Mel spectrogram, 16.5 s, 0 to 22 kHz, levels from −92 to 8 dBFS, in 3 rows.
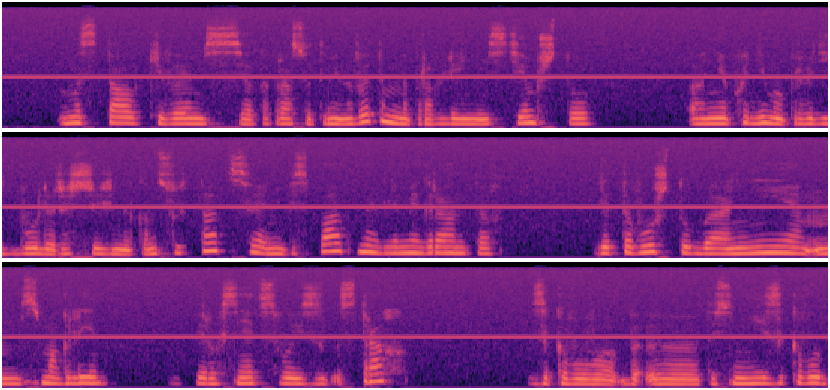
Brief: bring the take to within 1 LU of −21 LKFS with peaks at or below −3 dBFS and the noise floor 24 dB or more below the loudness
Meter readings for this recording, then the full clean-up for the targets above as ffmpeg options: interfering tone 1,900 Hz; level of the tone −35 dBFS; background noise floor −35 dBFS; target noise floor −49 dBFS; integrated loudness −24.5 LKFS; sample peak −9.5 dBFS; target loudness −21.0 LKFS
→ -af "bandreject=frequency=1900:width=30"
-af "afftdn=noise_reduction=14:noise_floor=-35"
-af "volume=3.5dB"

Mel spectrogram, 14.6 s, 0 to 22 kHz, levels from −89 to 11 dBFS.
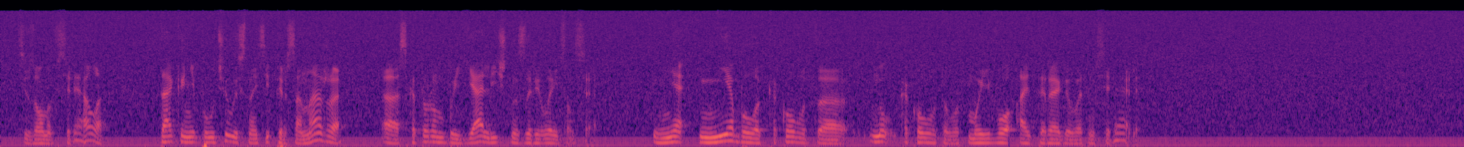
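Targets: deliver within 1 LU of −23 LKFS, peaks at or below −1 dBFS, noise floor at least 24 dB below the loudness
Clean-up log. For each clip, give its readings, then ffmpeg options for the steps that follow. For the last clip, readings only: mains hum 60 Hz; hum harmonics up to 240 Hz; level of the hum −40 dBFS; background noise floor −38 dBFS; target noise floor −55 dBFS; integrated loudness −30.5 LKFS; sample peak −12.0 dBFS; target loudness −23.0 LKFS
→ -af "bandreject=frequency=60:width_type=h:width=4,bandreject=frequency=120:width_type=h:width=4,bandreject=frequency=180:width_type=h:width=4,bandreject=frequency=240:width_type=h:width=4"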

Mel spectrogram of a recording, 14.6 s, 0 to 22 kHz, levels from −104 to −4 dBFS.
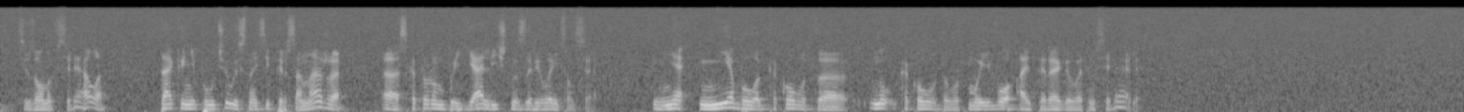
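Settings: mains hum none found; background noise floor −40 dBFS; target noise floor −55 dBFS
→ -af "afftdn=noise_reduction=15:noise_floor=-40"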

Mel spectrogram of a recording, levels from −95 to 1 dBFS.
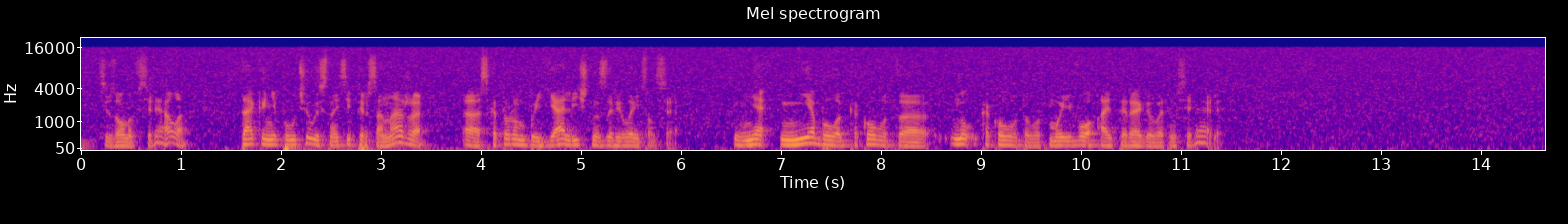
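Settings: background noise floor −50 dBFS; target noise floor −55 dBFS
→ -af "afftdn=noise_reduction=6:noise_floor=-50"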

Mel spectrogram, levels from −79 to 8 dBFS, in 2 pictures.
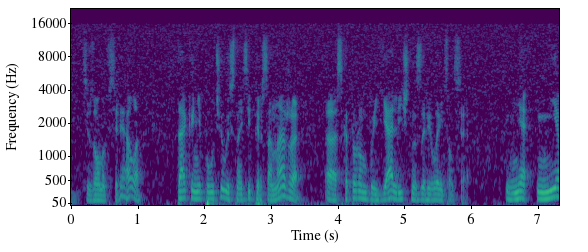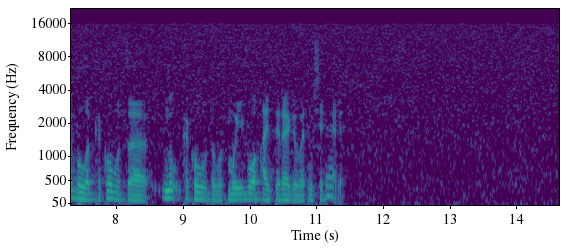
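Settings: background noise floor −53 dBFS; target noise floor −55 dBFS
→ -af "afftdn=noise_reduction=6:noise_floor=-53"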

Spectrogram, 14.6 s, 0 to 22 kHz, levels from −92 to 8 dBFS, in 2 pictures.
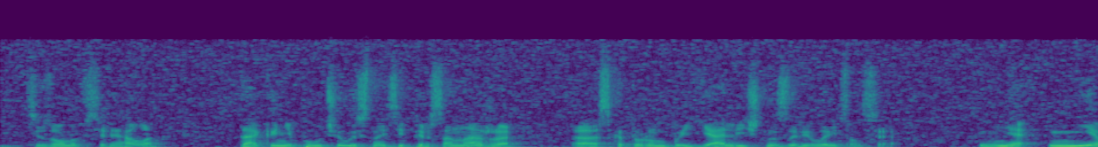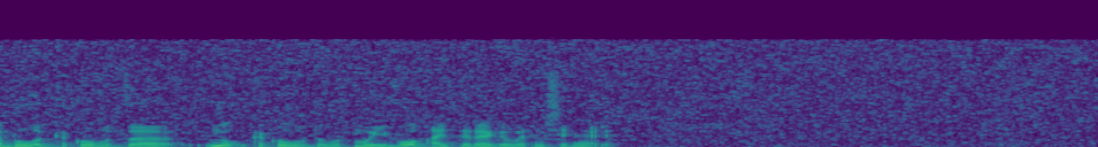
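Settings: background noise floor −56 dBFS; integrated loudness −31.0 LKFS; sample peak −12.0 dBFS; target loudness −23.0 LKFS
→ -af "volume=8dB"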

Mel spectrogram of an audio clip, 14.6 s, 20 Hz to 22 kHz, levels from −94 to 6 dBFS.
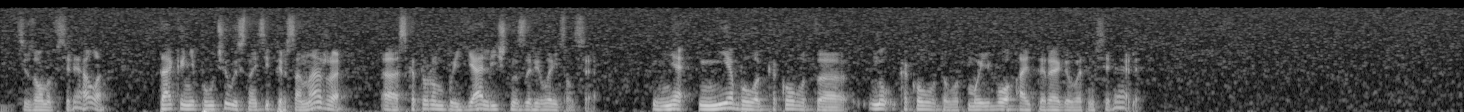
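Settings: integrated loudness −23.0 LKFS; sample peak −4.0 dBFS; background noise floor −48 dBFS

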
